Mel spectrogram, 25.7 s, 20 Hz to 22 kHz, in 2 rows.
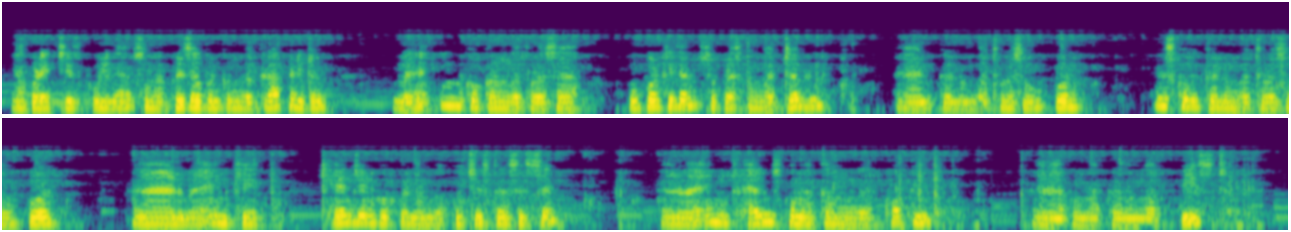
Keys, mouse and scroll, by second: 0.0-2.0 scroll down 1, 2.1 alt+shift+6, 2.9-3.4 scroll up 1, 3.4 click, 3.6 z, 7.0-8.0 typing, 8.5 middle click, 10.1 click, 10.8 middle click, 12.8 click, 13.4 middle click, 14.4 click, 14.5 scroll down 1, 15.1 click, 15.5 middle click, 16.7 click, 17.0 scroll down 1, 17.3 alt+middle click, 17.8 scroll up 1, 18.2 alt+middle click, 18.7 scroll down 1, 19.1 middle click, 19.7 click, 21.7 ctrl+c, 21.9 ctrl+c, 22.6 middle click, 23.6 click.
